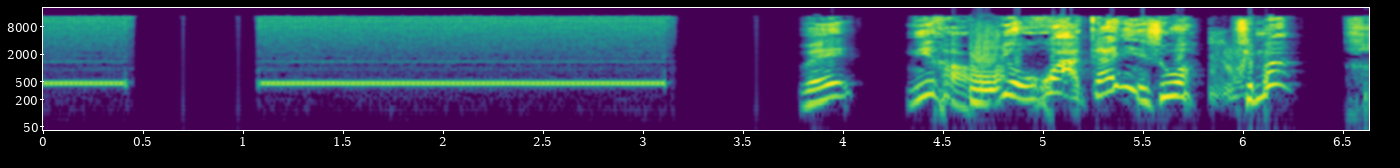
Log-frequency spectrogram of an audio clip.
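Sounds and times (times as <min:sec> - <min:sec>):
telephone dial tone: 0:00.0 - 0:00.5, 0:01.1 - 0:03.2
speech: 0:03.8 - 0:06.6.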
